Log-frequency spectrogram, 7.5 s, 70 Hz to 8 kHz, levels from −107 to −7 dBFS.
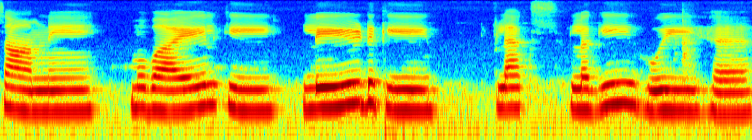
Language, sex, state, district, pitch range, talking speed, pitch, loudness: Hindi, female, Punjab, Fazilka, 190-210 Hz, 70 wpm, 195 Hz, -15 LUFS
